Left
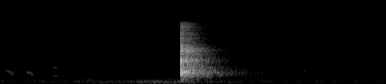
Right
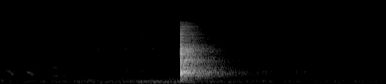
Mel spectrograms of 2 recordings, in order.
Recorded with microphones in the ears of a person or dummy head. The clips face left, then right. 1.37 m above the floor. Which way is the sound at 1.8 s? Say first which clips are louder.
Even; 25° right (ahead or behind).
